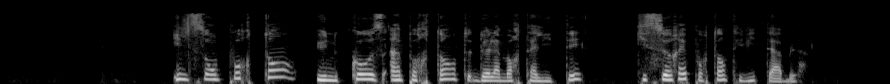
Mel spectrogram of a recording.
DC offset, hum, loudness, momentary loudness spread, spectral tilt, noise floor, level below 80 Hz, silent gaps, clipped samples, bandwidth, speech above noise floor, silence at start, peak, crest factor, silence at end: under 0.1%; none; -22 LUFS; 9 LU; -6.5 dB/octave; -71 dBFS; -48 dBFS; none; under 0.1%; 11.5 kHz; 50 dB; 1.75 s; -4 dBFS; 20 dB; 0.95 s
